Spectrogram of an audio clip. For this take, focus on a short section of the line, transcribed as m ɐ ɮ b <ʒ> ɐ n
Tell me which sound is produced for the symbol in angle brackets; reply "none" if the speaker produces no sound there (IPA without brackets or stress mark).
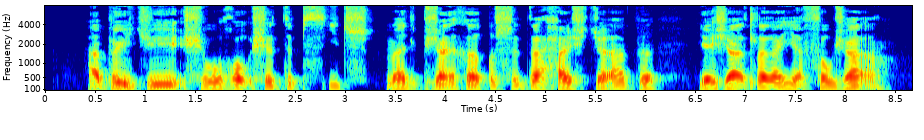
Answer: ʒ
